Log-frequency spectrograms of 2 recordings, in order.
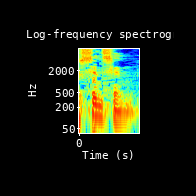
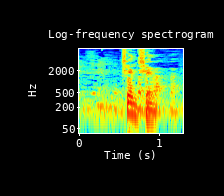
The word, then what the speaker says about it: Chin Chin: Is it Chin Chin or Sin Sin? Chin Chin. I apologize. No, I thought it was Sin Sin until I was corrected.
